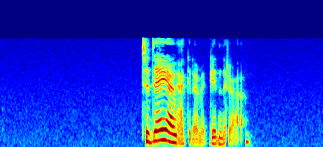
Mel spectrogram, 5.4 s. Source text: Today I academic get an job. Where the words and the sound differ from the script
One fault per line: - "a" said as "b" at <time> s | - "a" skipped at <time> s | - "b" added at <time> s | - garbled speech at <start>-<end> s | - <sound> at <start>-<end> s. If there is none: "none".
none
